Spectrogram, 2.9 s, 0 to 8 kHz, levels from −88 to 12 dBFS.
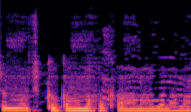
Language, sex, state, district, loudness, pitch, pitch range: Hindi, male, Bihar, Araria, -16 LUFS, 140 Hz, 135-150 Hz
